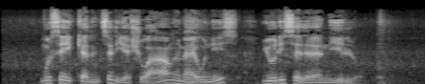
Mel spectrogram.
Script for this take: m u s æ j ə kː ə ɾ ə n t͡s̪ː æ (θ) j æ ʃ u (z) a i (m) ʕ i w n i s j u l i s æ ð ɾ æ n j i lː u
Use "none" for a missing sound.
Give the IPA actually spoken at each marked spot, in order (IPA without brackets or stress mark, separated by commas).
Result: ð, ʕ, m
